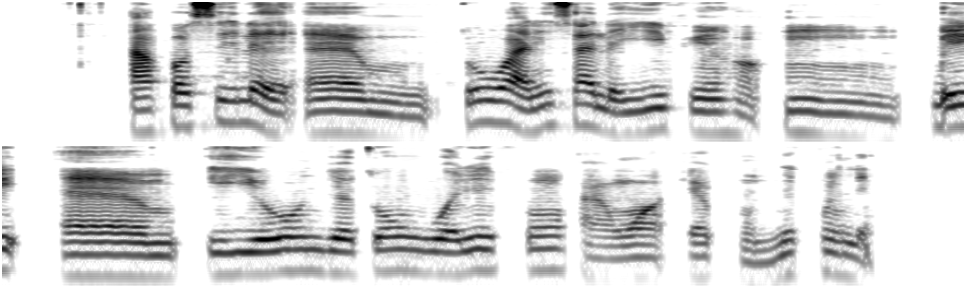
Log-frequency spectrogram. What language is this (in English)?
Yoruba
